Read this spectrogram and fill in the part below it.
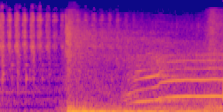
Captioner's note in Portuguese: Uivo distante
